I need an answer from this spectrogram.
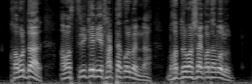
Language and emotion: Bengali, angry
